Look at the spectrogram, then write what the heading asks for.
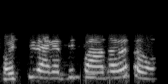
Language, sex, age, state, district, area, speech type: Bengali, female, 30-45, West Bengal, Birbhum, urban, conversation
